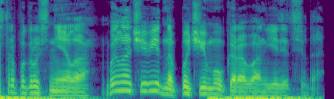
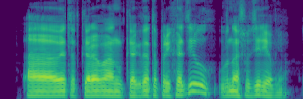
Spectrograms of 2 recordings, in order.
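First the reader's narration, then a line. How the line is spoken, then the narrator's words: Thoughtful question. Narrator (Russian): задумчиво спросил Кенни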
